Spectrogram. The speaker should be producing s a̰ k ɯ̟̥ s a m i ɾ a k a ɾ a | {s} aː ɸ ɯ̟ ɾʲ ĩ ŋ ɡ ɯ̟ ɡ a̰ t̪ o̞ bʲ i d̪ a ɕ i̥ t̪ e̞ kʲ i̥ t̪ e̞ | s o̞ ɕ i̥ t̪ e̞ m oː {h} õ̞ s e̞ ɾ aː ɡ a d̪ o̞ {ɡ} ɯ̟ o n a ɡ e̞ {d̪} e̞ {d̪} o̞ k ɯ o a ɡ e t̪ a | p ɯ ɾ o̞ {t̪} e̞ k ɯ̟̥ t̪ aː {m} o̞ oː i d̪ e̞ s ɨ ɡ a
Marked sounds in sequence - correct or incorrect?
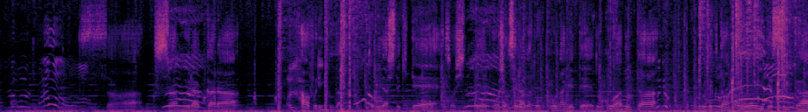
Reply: incorrect, incorrect, incorrect, incorrect, correct, correct, correct

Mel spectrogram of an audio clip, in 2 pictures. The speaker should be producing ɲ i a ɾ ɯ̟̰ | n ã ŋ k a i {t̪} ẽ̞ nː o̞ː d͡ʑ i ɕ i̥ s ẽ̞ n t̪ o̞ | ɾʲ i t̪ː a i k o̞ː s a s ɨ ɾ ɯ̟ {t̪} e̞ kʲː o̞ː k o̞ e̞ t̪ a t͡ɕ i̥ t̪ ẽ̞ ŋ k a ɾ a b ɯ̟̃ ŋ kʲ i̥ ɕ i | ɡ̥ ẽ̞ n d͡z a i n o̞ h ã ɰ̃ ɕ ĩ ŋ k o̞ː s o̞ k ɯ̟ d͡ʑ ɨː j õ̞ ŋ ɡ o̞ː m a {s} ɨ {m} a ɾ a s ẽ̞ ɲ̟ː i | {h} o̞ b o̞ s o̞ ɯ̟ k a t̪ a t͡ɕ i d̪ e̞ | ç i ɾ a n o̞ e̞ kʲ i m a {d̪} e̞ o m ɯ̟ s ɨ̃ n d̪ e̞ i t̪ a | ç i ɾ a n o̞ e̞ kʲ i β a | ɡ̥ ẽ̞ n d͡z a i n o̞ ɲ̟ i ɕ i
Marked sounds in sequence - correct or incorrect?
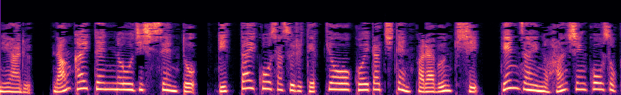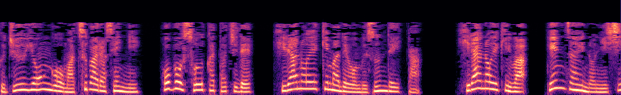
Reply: correct, correct, incorrect, incorrect, correct, correct

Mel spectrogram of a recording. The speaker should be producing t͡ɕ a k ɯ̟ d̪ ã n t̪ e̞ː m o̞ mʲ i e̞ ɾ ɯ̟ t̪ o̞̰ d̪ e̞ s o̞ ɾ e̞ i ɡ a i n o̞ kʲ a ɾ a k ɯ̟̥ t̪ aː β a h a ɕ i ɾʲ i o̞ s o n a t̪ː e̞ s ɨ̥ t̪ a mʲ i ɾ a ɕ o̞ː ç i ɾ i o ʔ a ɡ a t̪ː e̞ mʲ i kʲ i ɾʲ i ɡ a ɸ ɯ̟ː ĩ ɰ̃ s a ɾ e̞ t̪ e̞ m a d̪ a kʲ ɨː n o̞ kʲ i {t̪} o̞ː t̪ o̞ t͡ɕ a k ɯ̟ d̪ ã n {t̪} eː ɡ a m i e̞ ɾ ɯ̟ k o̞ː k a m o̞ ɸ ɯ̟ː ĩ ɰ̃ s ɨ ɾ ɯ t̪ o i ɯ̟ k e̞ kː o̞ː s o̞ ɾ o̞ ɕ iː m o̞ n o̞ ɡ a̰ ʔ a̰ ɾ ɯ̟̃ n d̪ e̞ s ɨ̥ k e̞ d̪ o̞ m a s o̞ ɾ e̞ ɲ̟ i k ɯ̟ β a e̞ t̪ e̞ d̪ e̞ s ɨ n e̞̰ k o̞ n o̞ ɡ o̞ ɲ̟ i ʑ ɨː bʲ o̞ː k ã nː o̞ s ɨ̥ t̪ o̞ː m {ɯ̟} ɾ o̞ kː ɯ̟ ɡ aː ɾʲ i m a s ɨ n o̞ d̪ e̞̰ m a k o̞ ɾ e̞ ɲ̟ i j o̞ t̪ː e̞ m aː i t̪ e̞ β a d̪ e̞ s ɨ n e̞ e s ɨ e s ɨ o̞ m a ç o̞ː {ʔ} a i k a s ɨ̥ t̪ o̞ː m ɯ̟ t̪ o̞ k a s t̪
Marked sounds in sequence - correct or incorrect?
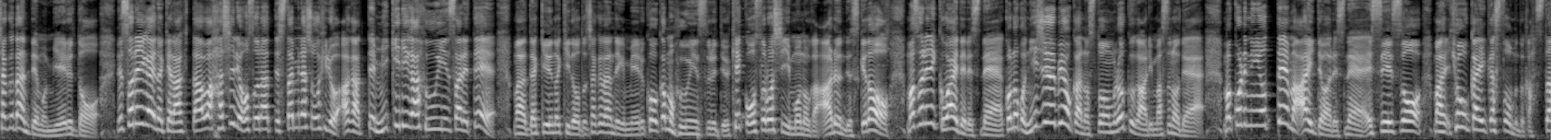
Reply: incorrect, correct, correct, incorrect

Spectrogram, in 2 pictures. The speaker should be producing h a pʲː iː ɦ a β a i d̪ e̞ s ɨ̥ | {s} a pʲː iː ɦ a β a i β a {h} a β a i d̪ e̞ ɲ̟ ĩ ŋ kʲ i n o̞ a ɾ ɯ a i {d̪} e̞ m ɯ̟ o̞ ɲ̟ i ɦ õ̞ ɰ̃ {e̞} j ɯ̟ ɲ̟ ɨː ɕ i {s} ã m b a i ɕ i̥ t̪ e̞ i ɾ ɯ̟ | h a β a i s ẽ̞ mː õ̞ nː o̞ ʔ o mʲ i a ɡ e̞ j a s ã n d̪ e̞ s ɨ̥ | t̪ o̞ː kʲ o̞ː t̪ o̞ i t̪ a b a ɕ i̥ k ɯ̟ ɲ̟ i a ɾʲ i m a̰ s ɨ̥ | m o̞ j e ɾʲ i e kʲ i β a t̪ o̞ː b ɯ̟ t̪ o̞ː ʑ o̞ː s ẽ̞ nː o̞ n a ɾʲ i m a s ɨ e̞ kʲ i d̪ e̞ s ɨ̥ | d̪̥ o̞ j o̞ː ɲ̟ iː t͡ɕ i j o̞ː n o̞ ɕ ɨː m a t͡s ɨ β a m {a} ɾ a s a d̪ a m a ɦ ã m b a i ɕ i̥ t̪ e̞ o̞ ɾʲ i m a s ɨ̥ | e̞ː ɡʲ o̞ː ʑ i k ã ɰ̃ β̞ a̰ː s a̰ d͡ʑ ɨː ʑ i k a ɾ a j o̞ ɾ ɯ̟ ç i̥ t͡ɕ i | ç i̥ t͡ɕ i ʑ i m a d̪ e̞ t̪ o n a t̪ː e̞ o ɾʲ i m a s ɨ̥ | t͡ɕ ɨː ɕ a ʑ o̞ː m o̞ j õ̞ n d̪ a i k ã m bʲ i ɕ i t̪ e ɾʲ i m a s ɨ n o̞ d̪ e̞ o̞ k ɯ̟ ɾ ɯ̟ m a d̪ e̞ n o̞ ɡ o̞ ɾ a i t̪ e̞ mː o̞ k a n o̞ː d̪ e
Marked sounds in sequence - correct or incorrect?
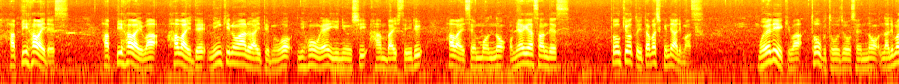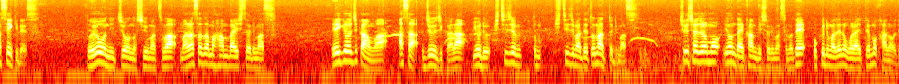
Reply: incorrect, correct, incorrect, correct, incorrect, correct

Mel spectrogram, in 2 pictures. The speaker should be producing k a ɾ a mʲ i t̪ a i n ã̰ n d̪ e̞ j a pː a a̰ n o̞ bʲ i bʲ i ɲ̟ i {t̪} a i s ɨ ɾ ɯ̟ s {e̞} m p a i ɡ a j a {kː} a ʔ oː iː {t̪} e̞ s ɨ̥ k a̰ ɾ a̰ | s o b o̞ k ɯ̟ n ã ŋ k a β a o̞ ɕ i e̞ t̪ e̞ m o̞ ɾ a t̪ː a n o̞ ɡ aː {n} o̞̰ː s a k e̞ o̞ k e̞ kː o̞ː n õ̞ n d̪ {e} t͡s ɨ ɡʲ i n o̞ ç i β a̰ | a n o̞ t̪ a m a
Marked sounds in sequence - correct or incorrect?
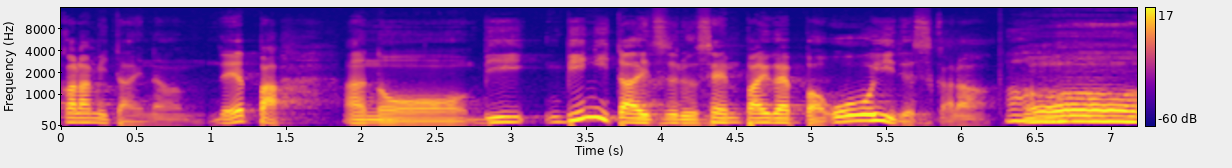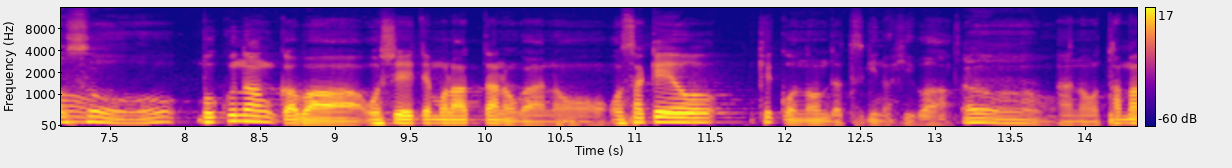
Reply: correct, incorrect, incorrect, incorrect, correct, incorrect

